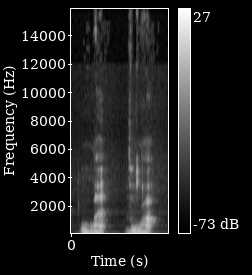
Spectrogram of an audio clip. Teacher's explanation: The word for brother in Standard Albanian is vlla, with what's called a dark L.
